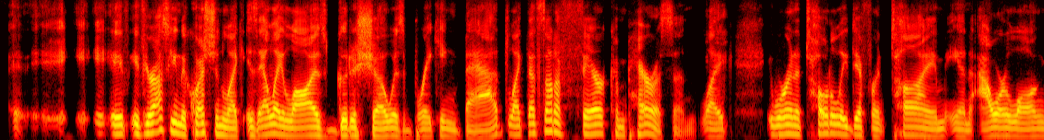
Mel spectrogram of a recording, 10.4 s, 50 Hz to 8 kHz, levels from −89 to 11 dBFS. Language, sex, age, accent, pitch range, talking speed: English, male, 40-59, American, 115-155 Hz, 190 wpm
